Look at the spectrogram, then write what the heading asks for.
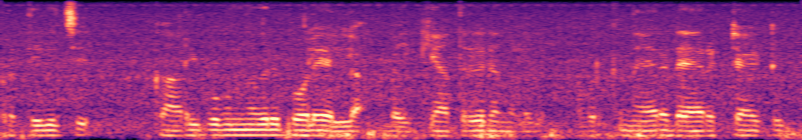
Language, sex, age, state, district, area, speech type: Malayalam, male, 18-30, Kerala, Kozhikode, rural, spontaneous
